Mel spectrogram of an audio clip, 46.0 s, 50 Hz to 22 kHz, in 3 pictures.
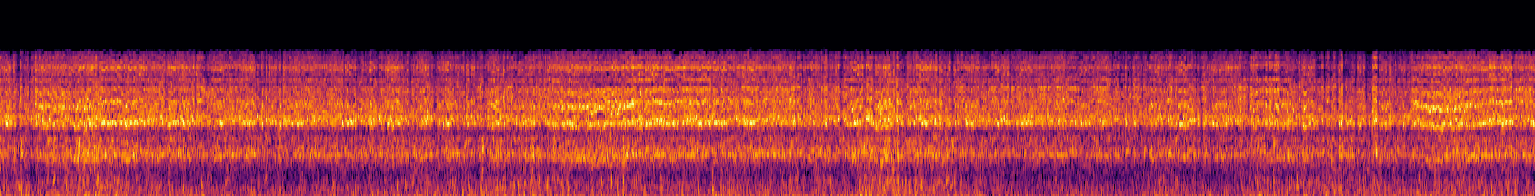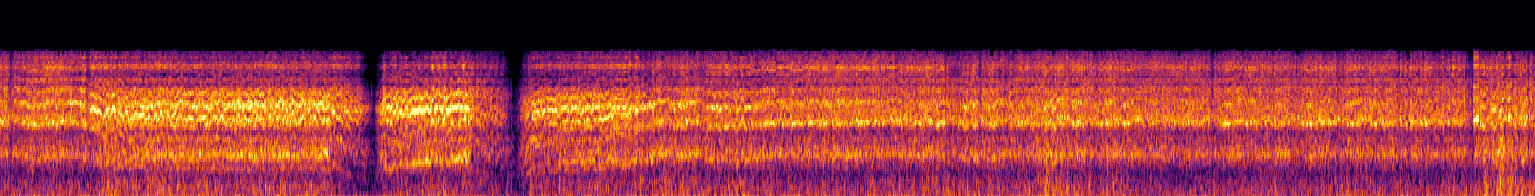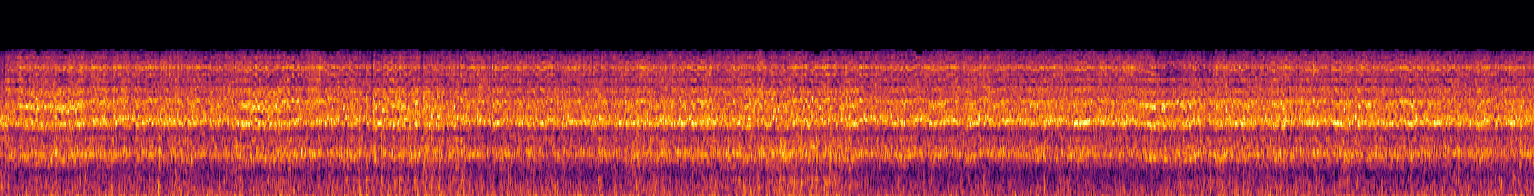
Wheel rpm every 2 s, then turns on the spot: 230, 230, 230, 230, 230, 230, 230, 230, 200, 130, 160, 220, 230, 230, 230, 230, 230, 230, 230, 230, 230, 230, 230.
none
